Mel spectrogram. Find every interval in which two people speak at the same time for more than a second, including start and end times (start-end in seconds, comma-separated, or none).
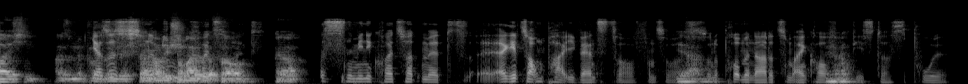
0.9-2.7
